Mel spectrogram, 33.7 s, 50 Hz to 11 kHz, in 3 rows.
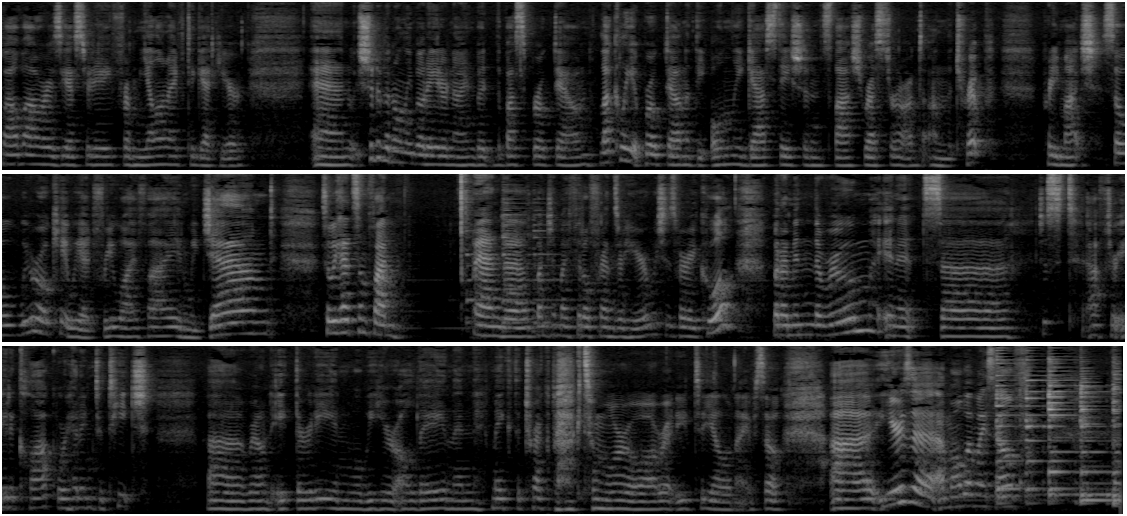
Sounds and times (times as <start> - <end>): Speech: 0.0 - 2.5, 3.1 - 32.8.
